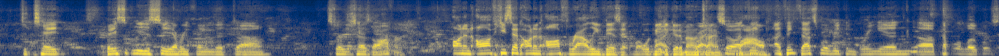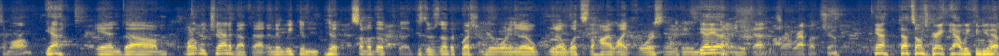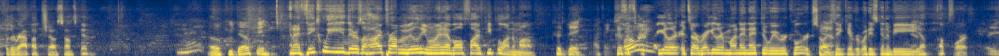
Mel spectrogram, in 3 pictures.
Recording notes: Live from the Iron Horse Inn! We're back with day 3 from The Iron Horse Inn in Whitewood!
